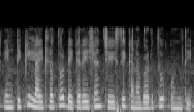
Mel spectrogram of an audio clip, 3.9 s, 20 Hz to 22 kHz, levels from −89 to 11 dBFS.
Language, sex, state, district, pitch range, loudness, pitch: Telugu, female, Telangana, Mahabubabad, 190-240 Hz, -15 LUFS, 205 Hz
